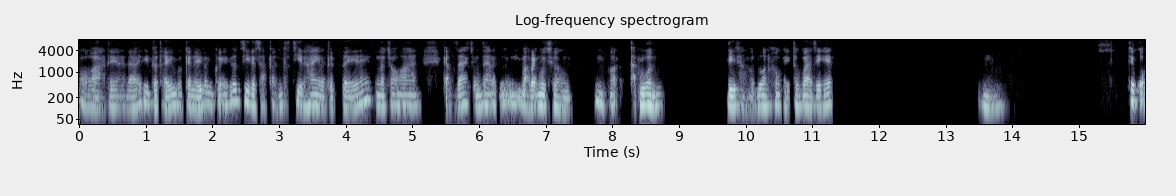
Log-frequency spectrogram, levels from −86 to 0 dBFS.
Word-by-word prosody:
Wow, 110 -3 -2
thế 110 0 -1
à, 110 0 -9
đấy, 105 +1 -1
thì 145 - +1
tớ - - +3
thấy 105 +2 +2
một 125 - 0
cái 115 - +1
đấy 105 -1 +4
là 110 - -1
một 135 - -3
cái 130 - 0
rất 160 +5 +2
chi 155 -1 +3
là 115 - +4
sản - - -8
phẩm 120 - -5
rất 135 - -10
chi 140 - 0
là 115 - -3
hay 125 -1 +2
và 105 - -1
thực 110 - -3
tế 105 +2 +1
đấy, 140 +5 0
nó 115 -1 +1
cho, 125 +3 -4
a, 120 -1 -1 0.4
cảm - - -1
giác 120 +3 +2
chúng 115 0 -1
ta 125 0 +1
đã - - -1
cũng - - -3 0.2
bảo - - +2
vệ - - +8
môi 125 0 +6
trường. 105 -3 -2 0.4
Ừm, 155 -5 0
ờ, 120 - -2 0.2
thật - - -2
luôn, 125 -1 +5 1.0
đi 115 -1 +7
thẳng 110 -3 -8
được 100 - -6
luôn, 115 -1 +3
không 120 +1 -1
phải - - -4
thông 115 -1 -2
qua 115 -2 +4
gì 110 0 +1
hết. 125 +4 +2 2.2
Ừm 110 0 -4 1.9
Theo - - +8
cậu - - +5
115 Hz, 210 wpm, -26 LUFS, 110-125 Hz, 2.2 s, vệ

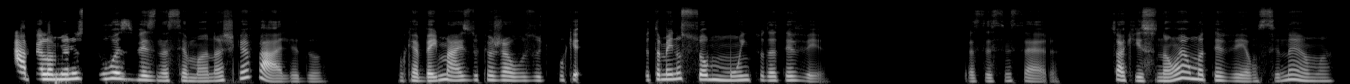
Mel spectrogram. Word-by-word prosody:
Ah, 275 - +9
pelo 240 -1 +8
menos 240 +3 +6
2 255 -2 +3
vezes 205 -3 0
na 175 -1 -2
semana 160 -2 -4
acho 195 - -6
que 285 - -3
é 315 - +2
válido. 135 0 -1 0.7
Porque 175 +2 -8
é - - +4
bem 170 +1 +3
mais 195 -2 +1
do 205 +1 -8
que 205 - -7
eu - - +2
já 195 0 0
uso 180 0 -7
de 175 - -31
porque 445 - -5 0.6
eu 205 - -10
também 230 +1 +2
não 265 - +1
sou 225 -4 +1
muito 200 -1 -1
da 185 -1 -1
TV. 185 -8 -6 1.4
Para 145 - -12
ser 150 +1 -12
sincera. 150 - -12 0.5
Só 210 -3 +1
que 175 - -8
isso 170 0 -5
não 165 +8 +1
é 290 - +2
uma 255 -5 +1
TV, 180 -7 -5
é 140 - -6
um 150 - -14
cinema. 165 -2 -6
185 Hz, 185 wpm, -21 LUFS, 160-220 Hz, 1.4 s, Ah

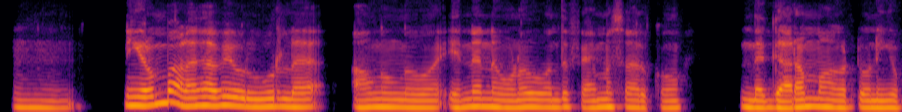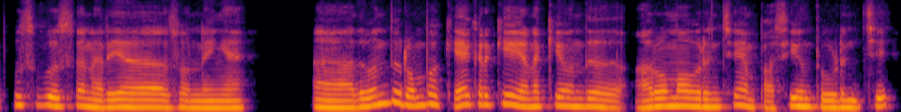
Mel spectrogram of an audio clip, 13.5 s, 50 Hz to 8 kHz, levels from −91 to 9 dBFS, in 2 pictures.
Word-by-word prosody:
ம். 135 -2 -5 0.4
நீங்க 180 -1 +3
ரொம்ப 225 +5 +1
அழகாவே 175 +1 +2
ஒரு 155 -2 +1
ஊர்ல, 155 -1 +1 0.5
அவுங்க 150 +2 0
அவுங்க 145 -1 -1 0.3
என்னென்ன 155 +1 0
உணவு 145 +2 0
வந்து 145 +1 -2
ஃபேமஸா 145 +2 -2
இருக்கும். 135 +1 -5 0.5
இந்த 140 -1 +2
கரம் 145 +4 +2
ஆகட்டும். 140 0 -1
நீங்க 135 0 +1
புதுசு 190 +5 -5
புதுசா 170 -1 +1
நெறைய 145 +2 +2 0.4
சொன்னீங்க. 135 -1 +1 0.7
அ - - +3 0.2
அது 140 +2 +1
வந்து 220 +4 0
ரொம்ப 185 +4 0 0.2
கேட்கறக்கே 195 +3 0
எனக்கே 165 +2 -1
வந்து 160 -1 +1 0.4
ஆர்வமாவும் 165 +2 +3
இருந்துச்சு. 150 +3 0
என் 150 -2 -4
பசியும் 155 +5 +1
தூண்டுணுச்சு 140 +3 +1
150 Hz, 145 wpm, -20 LUFS, 140-165 Hz, 0.7 s, நீங்க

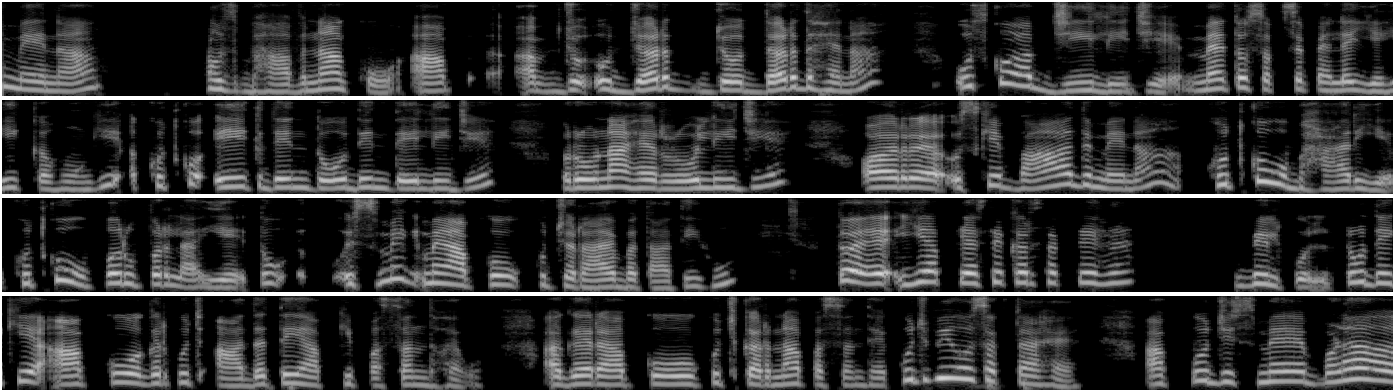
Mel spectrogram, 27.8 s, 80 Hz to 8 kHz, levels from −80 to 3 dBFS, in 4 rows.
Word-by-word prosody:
में 230 -7 -1
ना 190 +7 -2 0.6
उस 200 -6 -3
भावना 185 +6 +1
को 160 -3 -7
आप 195 +1 +2 0.3
अब 195 -3 -2
जो 225 +2 +1
ज़र्द 225 -1 +4
जो 215 -1 +5
दर्द 225 +10 +4
है 200 - -3
ना 250 - -6 0.5
उसको 385 +4 -2
आप 305 -4 +2
जी 200 +2 -2
लीजिए। 180 -1 -6
मैं 230 +5 +3
तो 275 - +4
सबसे 235 -1 -4
पहले 210 -1 -1
यही 195 +1 -4
कहूँगी 185 +5 -6
अ, - - -7
खुद 265 -2 -4
को 275 -3 0
1 245 +3 +3
दिन, 225 0 +1
2 210 0 +2
दिन 225 0 -3
दे 195 -1 +1
लीजिए। 200 - -6 0.4
रोना 220 +3 +6
है, 215 -1 +2
रो 195 +1 +1
लीजिए 225 - -3 0.4
और 235 +1 +6 0.2
उसके 275 +5 -2
बाद 280 +7 +3
में 195 -2 -1
ना 305 - -7 0.2
खुद 300 +1 -1
को 385 - +4
उभारिए, 195 -4 -4
खुद 275 +8 -4
को 365 -3 +1
ऊपर-ऊपर 260 +1 +1
लाइए 180 -3 -3
तो 285 +10 -5 0.3
इसमें 365 +7 -1
मैं 285 -1 +3
आपको 245 0 +5
कुछ 240 -3 -5
राय 185 0 +2
बताती 185 0 -5
हूँ। 275 +6 -7 0.5
तो 335 - +7
ये 280 0 +6
आप 315 - +3
कैसे 285 +2 +3
कर 295 0 +3
सकते 290 +1 -3
हैं? 285 +2 -6 0.6
बिल्कुल, 220 -8 -1
तो 305 - +2
देखिए 285 0 0
आपको 215 +3 +2
अगर 230 0 0
कुछ 255 - -4
आदतें 205 +7 +1
आपकी 195 +2 -4
पसंद 185 +1 -5
हों, 165 -2 -12 0.4
अगर 210 +2 +3
आपको 200 +1 +1 0.2
कुछ 245 - -5
करना 210 0 +2
पसंद 190 -1 -7
है, 180 - -6
कुछ 320 0 -2
भी 360 - +6
हो 345 -1 +5
सकता 275 -8 0
है। 165 -8 -8 0.4
आपको 220 +7 -1
जिसमें 270 0 0
बड़ा 310 +6 +5
225 Hz, 190 wpm, -24 LUFS, 195-275 Hz, 0.6 s, तो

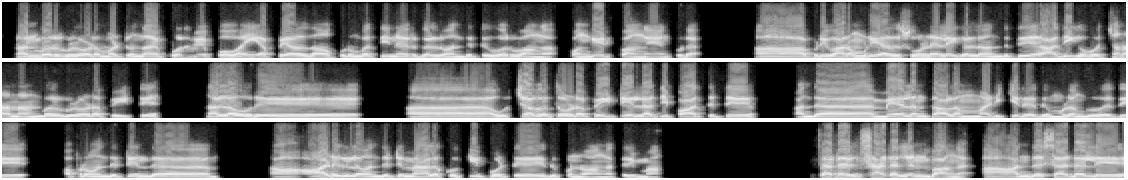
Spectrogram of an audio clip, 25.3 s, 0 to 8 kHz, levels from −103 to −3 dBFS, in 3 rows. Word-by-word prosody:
நண்பர்களோட 165 -4 +1
மட்டும் 135 +2 -1
தான் 150 - +3
எப்போதுமே 135 0 -2
போவேன். 120 - +1
எப்பயாவது 165 -2 0
தான் 165 -1 -1
குடும்பத்தினர்கள் 140 -4 0
வந்துட்டு 120 +2 -2
வருவாங்க. 120 0 0 0.2
பங்கேற்பாங்க 125 -3 0
என்கூட. 105 -1 -4 0.5
அ - - 0 0.3
அப்படி 145 +2 -1
வர 150 - +2
முடியாத 175 -3 +2
சூழ்நிலைகள்ல 150 -3 +1
வந்துட்டு 145 +6 -1 0.2
அதிகபட்சம் 170 +5 0
நான் 145 -5 +1
நண்பர்களோட 145 +2 0
போயிட்டு, 130 -2 0 0.5
நல்ல 160 +4 +2
ஒரு 155 -1 +1 1.1
அ - - +1 0.6
உற்சாகத்தோட 155 -1 0
போயிட்டு, 145 -1 +1
எல்லாத்தையும் 135 -1 0
பார்த்துட்டு, 130 -2 0 0.5
அந்த 135 0 +1 0.5
மேளம் 160 -2 +1
தாளம் 135 -1 +1
அடிக்கிறது, 125 -1 -1
முழங்குவது, 125 -3 +1 0.4
அப்புறம் 145 +3 -1
வந்துட்டு 145 +2 0
இந்த 145 -2 +1 0.9
ஆ - - 0 0.3
ஆடுகள 185 -3 +2
வந்துட்டு 145 +2 0
மேல 140 +2 +2
கொக்கி 140 +2 -1
போட்டு 140 +1 -1 0.2
இது 130 +1 -3
பண்ணுவாங்க 110 -2 0
தெரியுமா? 105 0 -1 1.2
சடல், 160 0 +2
சடல் 175 0 +2
என்பாங்க. 120 -7 0 0.2
ஆ. - - +1 0.2
அந்த 150 +1 0
சடலு, 140 0 +3
145 Hz, 125 wpm, -13 LUFS, 130-155 Hz, 1.2 s, தான்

